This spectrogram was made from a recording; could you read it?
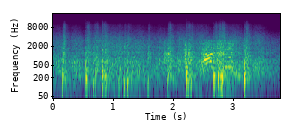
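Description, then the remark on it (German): Rifle shots crack out in a rapid, irregular volley at the traditional Rütli shooting contest on the Rütli meadow in Switzerland, where 1152 marksmen can take part, about a dozen sharp reports overlapping one another, with a faint voice audible between them. “1152 Schützen sind es, die am Rütli-Schießen teilnehmen können.”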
